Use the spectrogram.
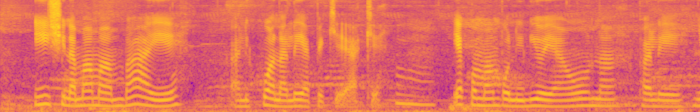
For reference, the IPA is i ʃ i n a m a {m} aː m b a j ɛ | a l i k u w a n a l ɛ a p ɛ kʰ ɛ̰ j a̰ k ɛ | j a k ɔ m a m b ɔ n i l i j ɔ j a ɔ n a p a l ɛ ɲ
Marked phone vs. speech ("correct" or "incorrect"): correct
